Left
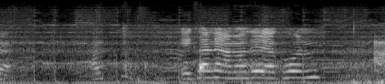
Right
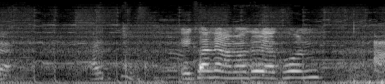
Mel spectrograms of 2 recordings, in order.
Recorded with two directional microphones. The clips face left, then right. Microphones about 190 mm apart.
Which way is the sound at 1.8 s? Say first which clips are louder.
Right 1 dB; centre (ahead or behind).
